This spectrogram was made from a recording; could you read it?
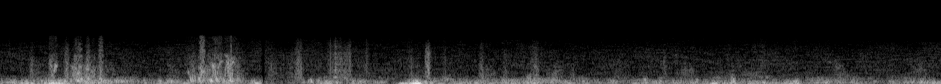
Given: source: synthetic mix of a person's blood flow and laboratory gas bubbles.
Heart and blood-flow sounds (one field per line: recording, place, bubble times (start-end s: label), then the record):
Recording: Doppler ultrasound of blood flow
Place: subclavian vein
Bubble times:
0.48-0.58 s: bubbles
0.69-1.08 s: bubbles
1.85-2.45 s: bubbles
From the record:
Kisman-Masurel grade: 221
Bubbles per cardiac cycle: several, 3 to 8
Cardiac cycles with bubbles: 10 to 50%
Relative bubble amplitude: barely perceptible (0.100 to 0.250)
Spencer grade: 2 (many but less than half of the cardiac periods contain bubble signals, singularly or in groups)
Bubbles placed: anywhere in the cardiac cycle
